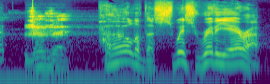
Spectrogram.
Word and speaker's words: Vevey: Vevey.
